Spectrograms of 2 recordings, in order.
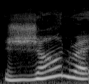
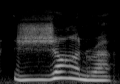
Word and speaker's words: genre: Genre is our first English noun in today's episode. Genre. Pay attention to the pronunciation. Genre. Genre. Genre means type, kind, or category.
